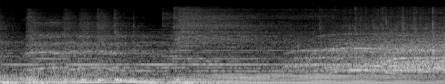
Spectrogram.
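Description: Live band with acoustic guitars and drums playing the close of a song: about two seconds in it settles into a held final chord that rings on, and the audience starts cheering and whooping near the end.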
